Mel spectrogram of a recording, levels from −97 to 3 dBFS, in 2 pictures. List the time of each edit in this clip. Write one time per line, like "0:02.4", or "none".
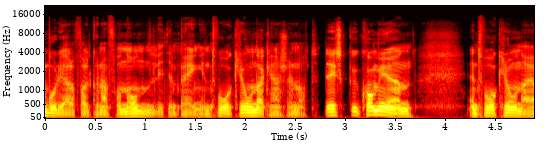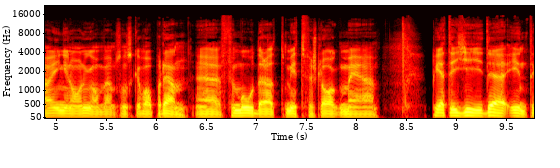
none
